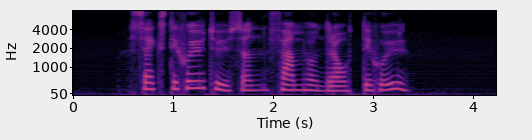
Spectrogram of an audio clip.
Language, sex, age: Swedish, female, 38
